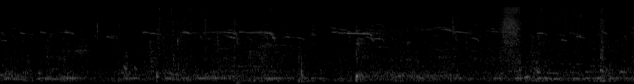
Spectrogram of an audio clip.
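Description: Faint bird calls: many short high chirps together with low, repeated cooing notes.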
